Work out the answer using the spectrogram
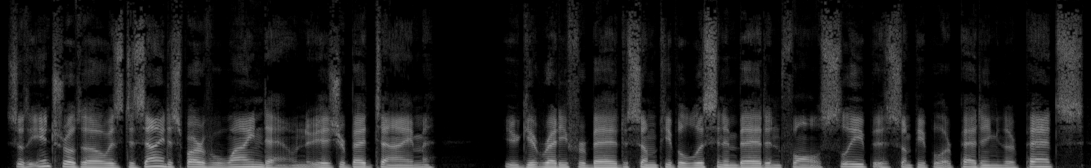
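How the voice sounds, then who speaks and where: A man with a creaky voice hosts a sleep podcast, rambling soothingly in hushed golf-commentator tones, haltingly meandering and over-explaining. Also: mid-range voice, steady tone, no room sound, clean studio sound. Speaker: host of a bedtime sleep podcast.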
